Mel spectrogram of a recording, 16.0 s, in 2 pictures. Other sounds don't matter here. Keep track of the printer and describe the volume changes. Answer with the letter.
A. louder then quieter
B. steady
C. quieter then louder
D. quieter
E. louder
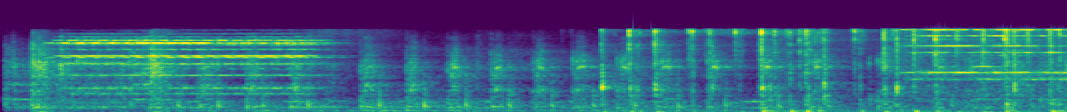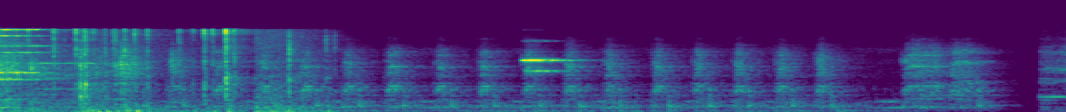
D.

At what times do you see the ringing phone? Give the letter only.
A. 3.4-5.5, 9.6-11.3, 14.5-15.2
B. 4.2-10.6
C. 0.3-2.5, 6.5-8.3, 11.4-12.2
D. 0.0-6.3
C.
